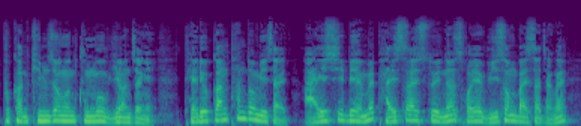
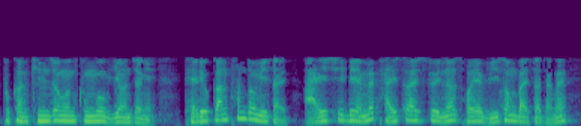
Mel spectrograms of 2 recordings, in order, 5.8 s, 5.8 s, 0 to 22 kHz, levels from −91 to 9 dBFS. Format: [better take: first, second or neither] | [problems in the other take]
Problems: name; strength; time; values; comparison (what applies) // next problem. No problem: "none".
first | garbled, watery; badly; nothing above 4 kHz; slightly in the first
